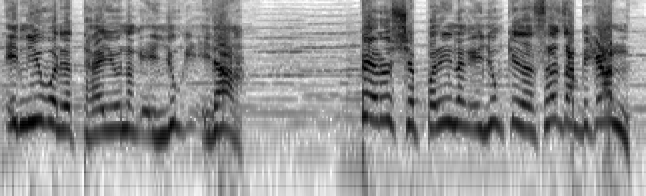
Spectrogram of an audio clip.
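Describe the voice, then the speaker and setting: A man's voice: extremely high pitch, brisk, pushed and bright, faint music behind, heavily acted. An actor playing a bitter, wounded middle-aged husband and father betrayed by his wife, emotional and accusing, in a radio drama. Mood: hurt, pleading. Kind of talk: Tagalog radio drama acting.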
